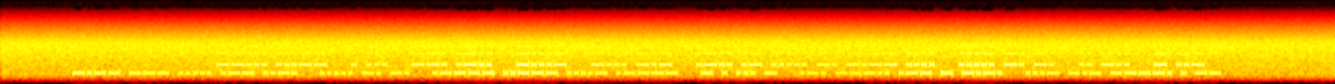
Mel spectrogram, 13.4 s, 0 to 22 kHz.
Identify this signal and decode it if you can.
Morse code, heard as two keyed tones, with radio static and fading. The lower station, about 34 wpm, 430 Hz: YO5WF 5NN 1241 TEST R8WTC VK9EM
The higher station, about 32 wpm, 900 Hz: 73 ES GL <BT> BK LA5NYH 5NN ID TU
